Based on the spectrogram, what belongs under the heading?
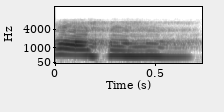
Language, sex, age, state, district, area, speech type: Malayalam, female, 45-60, Kerala, Kozhikode, urban, spontaneous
